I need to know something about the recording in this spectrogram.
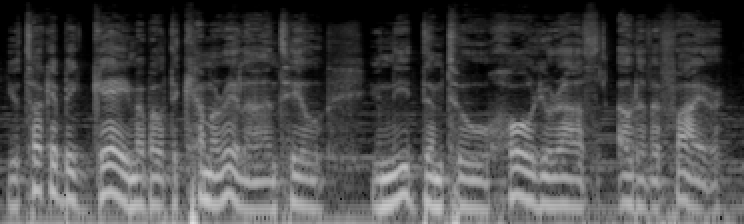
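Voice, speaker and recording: Man playing a dark-voiced, menacing vampire. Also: medium pitch, soft background music, lightly acted. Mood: taunting menace. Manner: halting, self-correcting, swearing, taunting. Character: menacing, foul-mouthed male vampire, cocky and vindictive. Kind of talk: in-character video game roleplay playthrough.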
